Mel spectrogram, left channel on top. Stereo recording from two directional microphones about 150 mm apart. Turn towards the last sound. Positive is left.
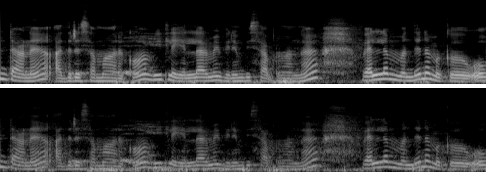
turn(degrees=25)  # may be behind; listen again after turning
